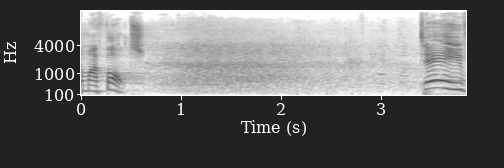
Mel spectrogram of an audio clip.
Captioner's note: audience laughs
